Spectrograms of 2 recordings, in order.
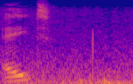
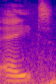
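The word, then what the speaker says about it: ait: here created by the eight and eight spelt a-i-t or e-y-o-t um is an island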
